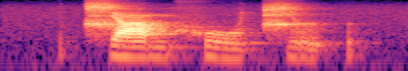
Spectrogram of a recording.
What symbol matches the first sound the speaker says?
t͡ɕ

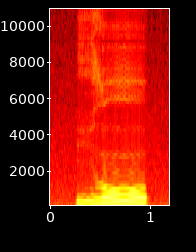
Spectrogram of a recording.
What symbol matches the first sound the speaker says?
i̤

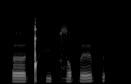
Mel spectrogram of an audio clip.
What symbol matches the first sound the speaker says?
œ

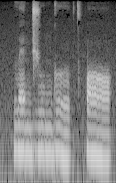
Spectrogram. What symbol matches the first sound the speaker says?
ð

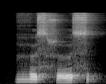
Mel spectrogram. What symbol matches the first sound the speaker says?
ɦ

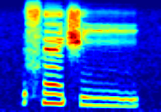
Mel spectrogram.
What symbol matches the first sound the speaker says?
s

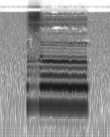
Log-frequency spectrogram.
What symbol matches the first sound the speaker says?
z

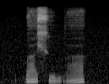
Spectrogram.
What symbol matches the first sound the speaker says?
ɡ͡b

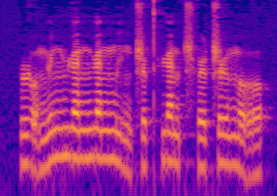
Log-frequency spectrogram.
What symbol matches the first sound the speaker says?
ɻ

